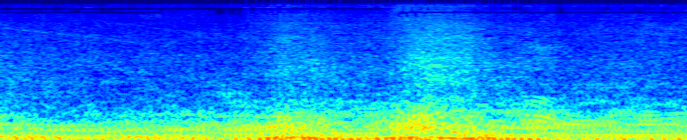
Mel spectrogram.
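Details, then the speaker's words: Honda Vario scooter, engine rebuilt one month earlier, customer complained of noisy engine; starts easily, smooth rev climbs and falls back with no knocks, rattles or belt-drive grinding; no oil leaks at seals, engine healthy, normal revving. "Nah, bisa didengarkan sendiri kan buat bagian suara mesin tuh adem. Jadi kalau bagian mesin itu aman, Teman-teman."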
